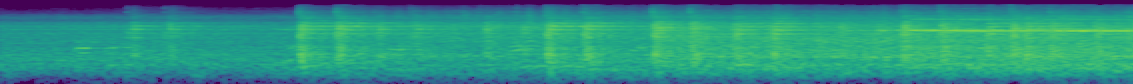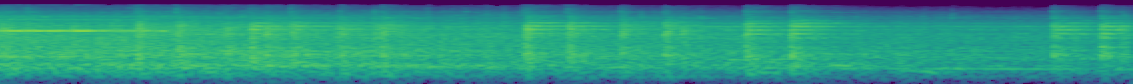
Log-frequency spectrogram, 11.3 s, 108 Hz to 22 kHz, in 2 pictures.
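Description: JNR 113 series electric train rolling past over rail joints and points, its wheels clicking in quick groups as each car's bogies go over. A steady high squeal from the running gear lasts about two seconds in the middle.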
